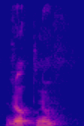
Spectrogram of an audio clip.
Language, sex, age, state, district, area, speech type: Nepali, male, 18-30, West Bengal, Darjeeling, rural, read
